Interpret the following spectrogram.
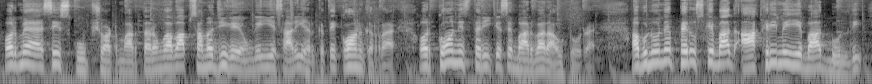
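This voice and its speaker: A man's voice: on the high side, very animated, a little fast, faint music behind. A man hosting a cricket news discussion, explaining in a chatty way with idioms and fillers. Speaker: sports show host.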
